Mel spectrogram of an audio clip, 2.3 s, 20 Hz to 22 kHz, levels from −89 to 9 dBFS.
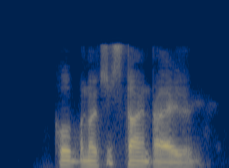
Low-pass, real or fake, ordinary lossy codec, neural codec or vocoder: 7.2 kHz; fake; AAC, 48 kbps; codec, 16 kHz, 0.5 kbps, FreqCodec, larger model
